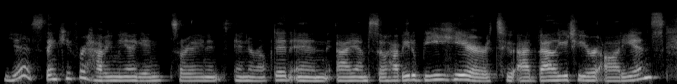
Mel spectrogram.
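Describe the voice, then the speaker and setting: A woman from Puerto Rico, a life coach, is interviewed on a podcast, speaking at a normal pace in a fairly low, slightly mellow voice. She is earnest and reflective, with many restarts and laughs along the way.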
